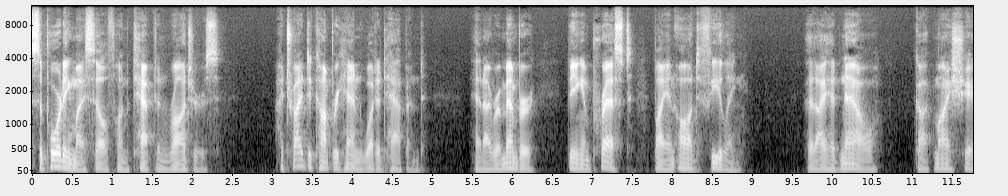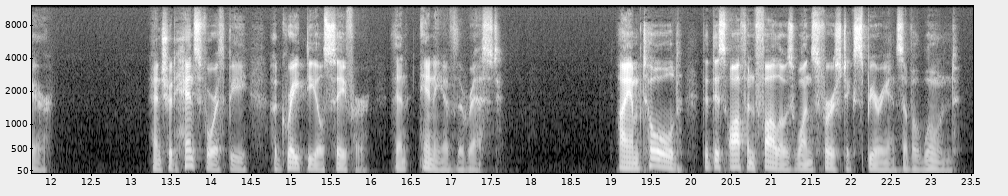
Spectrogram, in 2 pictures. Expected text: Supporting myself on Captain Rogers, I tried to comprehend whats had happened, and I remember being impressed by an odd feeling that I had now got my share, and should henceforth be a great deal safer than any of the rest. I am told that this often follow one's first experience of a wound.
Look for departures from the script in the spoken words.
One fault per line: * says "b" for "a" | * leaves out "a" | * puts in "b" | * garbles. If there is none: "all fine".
* says "what" for "whats"
* says "follows" for "follow"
